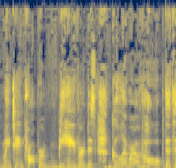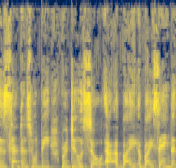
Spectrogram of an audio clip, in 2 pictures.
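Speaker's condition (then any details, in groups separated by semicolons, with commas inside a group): No condition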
